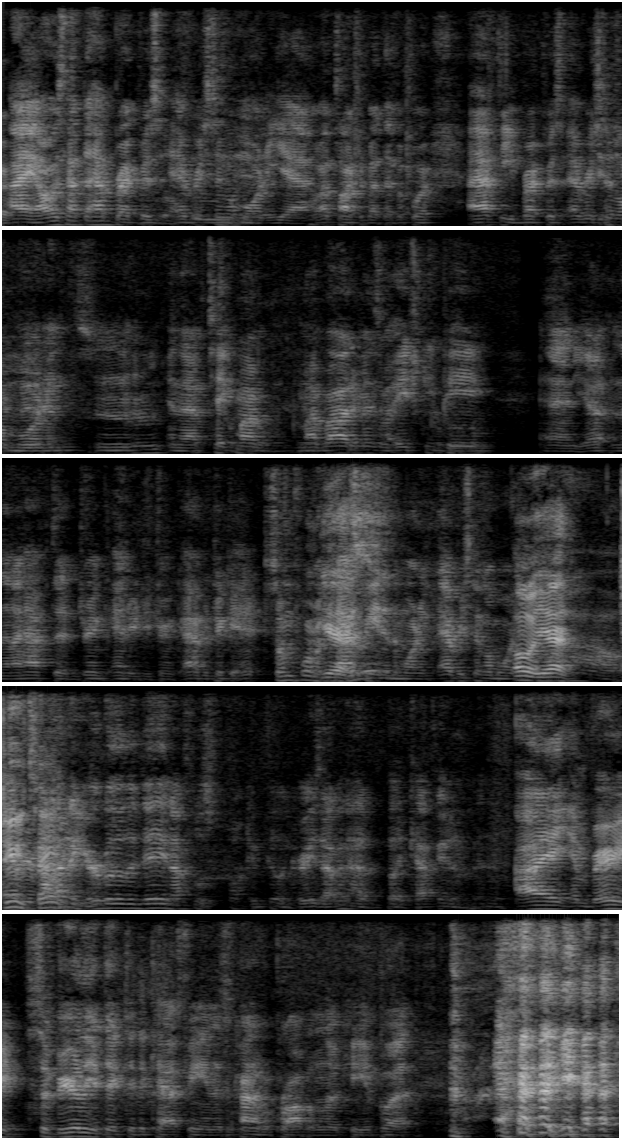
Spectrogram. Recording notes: Sorry about the audio not sounding as clear as usual, we are still working some shit out!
